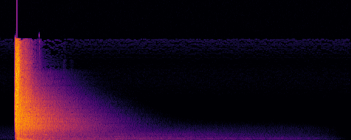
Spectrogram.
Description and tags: Lightening bang Impact
Huge impact sound, great for lightening or explosions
